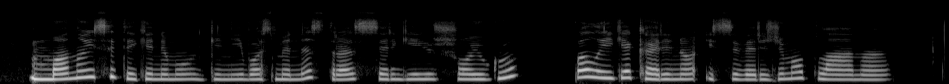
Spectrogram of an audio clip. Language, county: Lithuanian, Telšiai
